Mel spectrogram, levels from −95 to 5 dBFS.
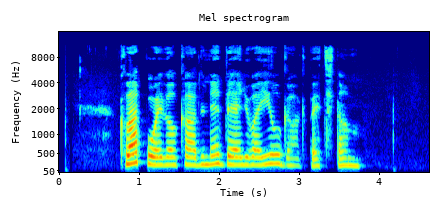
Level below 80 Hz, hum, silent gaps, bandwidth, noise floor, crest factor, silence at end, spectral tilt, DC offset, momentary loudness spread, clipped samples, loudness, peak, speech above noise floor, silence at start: -78 dBFS; none; none; 11.5 kHz; -62 dBFS; 24 dB; 0.9 s; -5.5 dB/octave; under 0.1%; 16 LU; under 0.1%; -24 LUFS; -2 dBFS; 39 dB; 0.75 s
